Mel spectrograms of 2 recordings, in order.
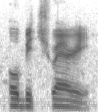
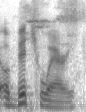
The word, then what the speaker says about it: obituary: Beach approachable and then in the Philippines we say obituary uh and because sometimes I said also as obituary so it's like obituary so obituary instead of like a four uh syllables sometimes they make it like five obituary something like that yeah now let's have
